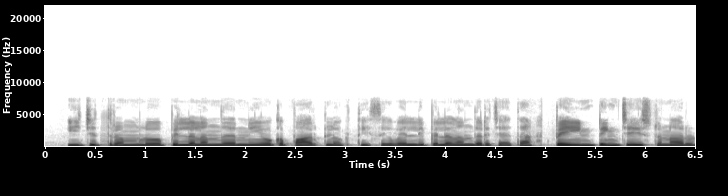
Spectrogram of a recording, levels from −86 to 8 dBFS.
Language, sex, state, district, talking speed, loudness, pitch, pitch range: Telugu, male, Andhra Pradesh, Srikakulam, 100 wpm, -16 LUFS, 175 Hz, 165-190 Hz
